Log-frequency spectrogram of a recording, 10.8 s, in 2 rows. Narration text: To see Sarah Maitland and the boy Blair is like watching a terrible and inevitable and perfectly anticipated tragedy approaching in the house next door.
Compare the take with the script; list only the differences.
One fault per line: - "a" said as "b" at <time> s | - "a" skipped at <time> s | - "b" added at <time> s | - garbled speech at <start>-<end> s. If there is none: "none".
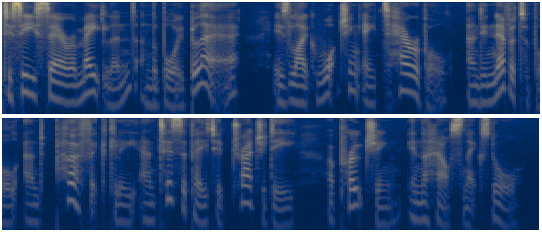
none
